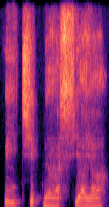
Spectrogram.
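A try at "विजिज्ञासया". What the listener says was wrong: Gnasya? No, Gyasya, like Gyan. Gyasya, and that word Gyan is inside. Vichigyasaya.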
